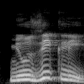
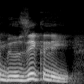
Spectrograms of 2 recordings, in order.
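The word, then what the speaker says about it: musically: फिर देखिए यहाँ पे म्यूजिकली, यहाँ पर भी आप देखें म्यूजिकली, यहाँ पर भी आपको ए आ ऐसे उच्चारण नहीं मिल रहे।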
